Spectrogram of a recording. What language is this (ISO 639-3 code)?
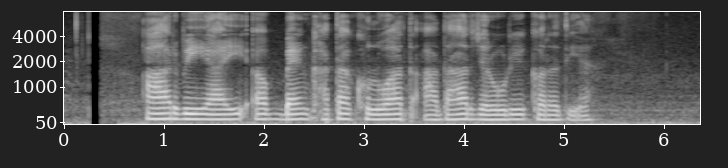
mag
